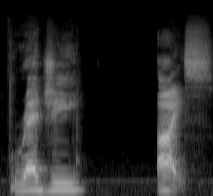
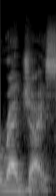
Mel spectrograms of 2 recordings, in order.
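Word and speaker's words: Regice: And that is Reggie Ice or Rejice, however you want to pronounce it.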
